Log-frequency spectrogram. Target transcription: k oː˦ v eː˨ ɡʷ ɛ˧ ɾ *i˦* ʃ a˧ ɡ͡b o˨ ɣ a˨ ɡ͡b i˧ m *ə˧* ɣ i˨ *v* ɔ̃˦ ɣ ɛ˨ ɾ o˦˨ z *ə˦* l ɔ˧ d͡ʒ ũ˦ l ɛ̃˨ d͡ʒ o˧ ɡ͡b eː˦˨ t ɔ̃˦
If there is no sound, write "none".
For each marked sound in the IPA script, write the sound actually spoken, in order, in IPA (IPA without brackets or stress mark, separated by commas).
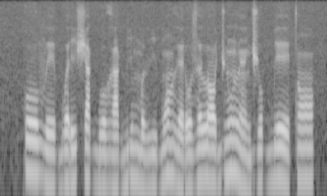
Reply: i˧, ə˨, b, ə˦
